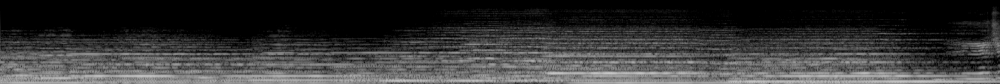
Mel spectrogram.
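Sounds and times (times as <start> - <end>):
slow instrumental chords: 0.0 - 9.6.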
